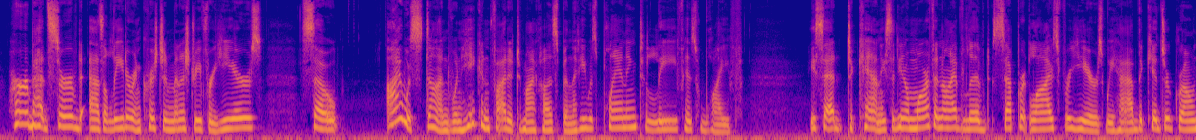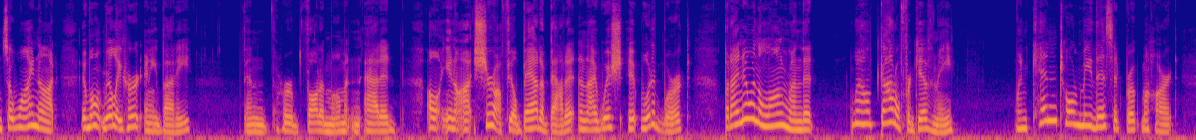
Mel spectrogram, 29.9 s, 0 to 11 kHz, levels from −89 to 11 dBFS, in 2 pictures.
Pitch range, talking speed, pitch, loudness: 150-200 Hz, 215 wpm, 180 Hz, -18 LUFS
